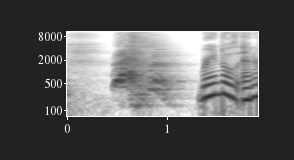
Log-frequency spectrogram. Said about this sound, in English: I'm going to sneeze.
